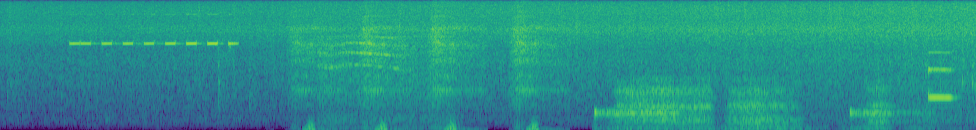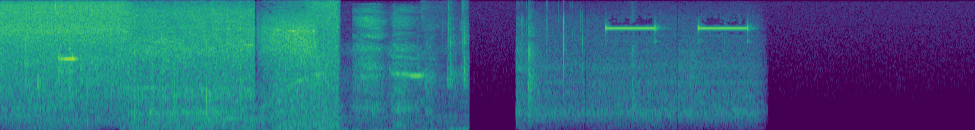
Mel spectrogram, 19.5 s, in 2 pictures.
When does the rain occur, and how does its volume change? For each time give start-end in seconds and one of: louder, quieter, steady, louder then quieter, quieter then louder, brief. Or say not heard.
0.0-13.2 louder.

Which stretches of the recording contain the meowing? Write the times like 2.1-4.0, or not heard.
3.1-4.7, 12.5-14.5.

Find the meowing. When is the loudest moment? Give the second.
4 s.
